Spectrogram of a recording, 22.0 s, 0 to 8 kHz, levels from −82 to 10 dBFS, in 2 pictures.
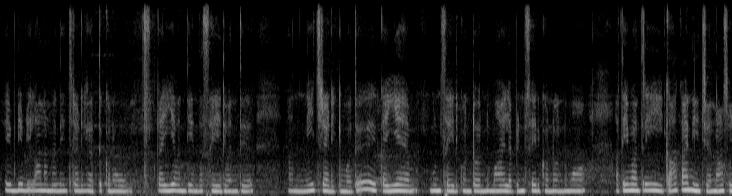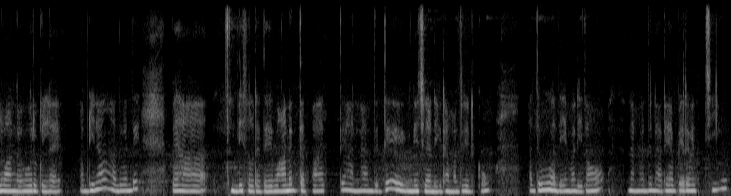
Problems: none marked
